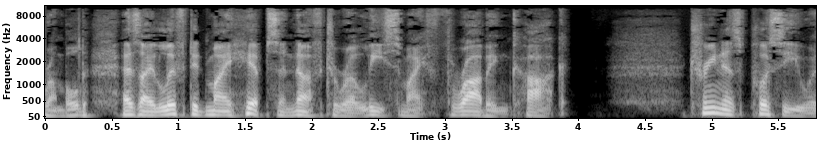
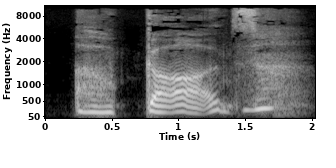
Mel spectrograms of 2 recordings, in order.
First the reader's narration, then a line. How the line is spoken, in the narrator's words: Marina sighed into my ear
